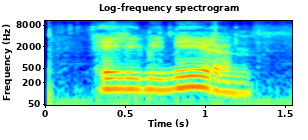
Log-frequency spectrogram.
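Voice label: "elimineren", Dutch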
